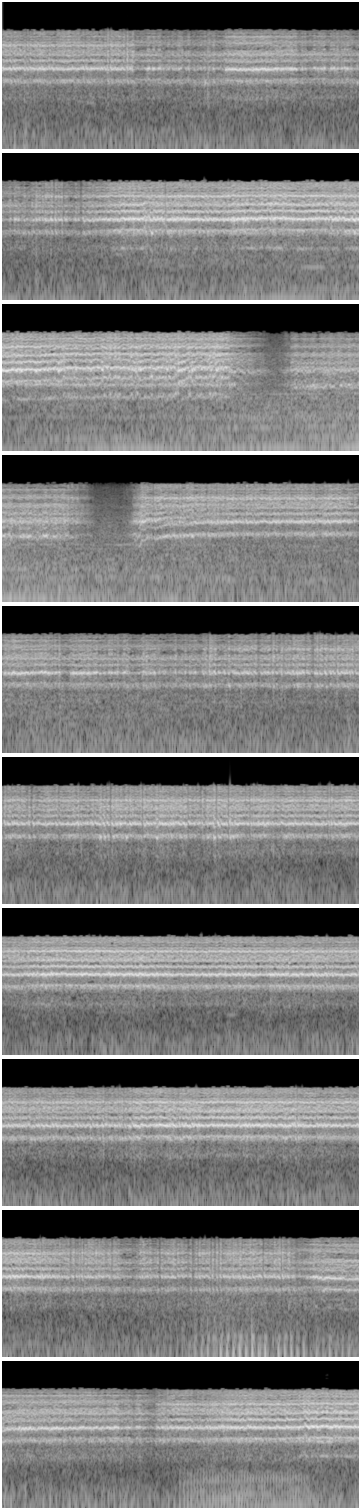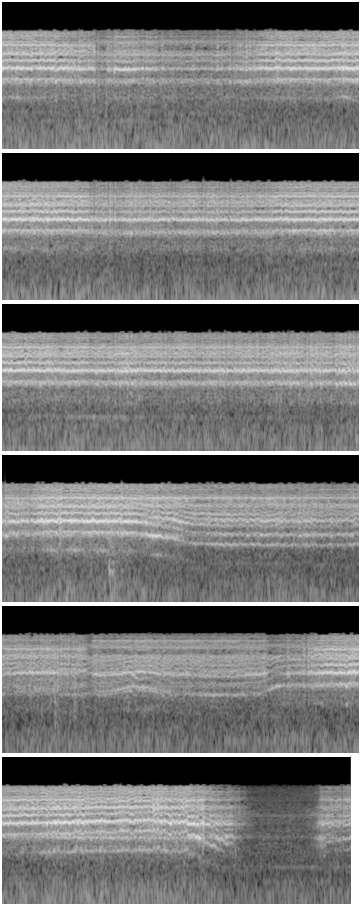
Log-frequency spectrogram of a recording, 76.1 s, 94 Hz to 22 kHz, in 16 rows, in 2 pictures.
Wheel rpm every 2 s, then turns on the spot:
160, 160, 160, 160, 160, 160, 80, 80, 120, 160, 160, 160, 160, 160, 160, 160, 160, 160, 160, 160, 160, 160, 160, 160, 160, 160, 160, 160, 160, 160, 160, 160, 110, 110, 120, 140, 160, 50.
none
